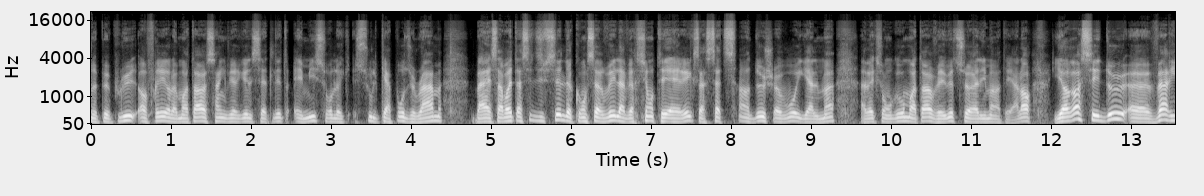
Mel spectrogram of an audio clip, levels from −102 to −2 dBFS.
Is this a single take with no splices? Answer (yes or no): yes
